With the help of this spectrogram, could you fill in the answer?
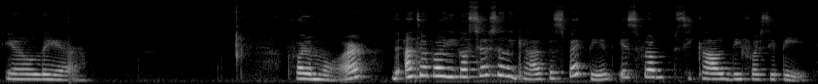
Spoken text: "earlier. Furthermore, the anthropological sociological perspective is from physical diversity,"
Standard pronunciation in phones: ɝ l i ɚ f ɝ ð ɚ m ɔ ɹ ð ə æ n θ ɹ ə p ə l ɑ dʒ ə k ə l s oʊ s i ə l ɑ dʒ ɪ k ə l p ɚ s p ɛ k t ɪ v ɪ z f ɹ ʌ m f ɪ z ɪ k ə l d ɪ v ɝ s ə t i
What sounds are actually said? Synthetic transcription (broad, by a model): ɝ l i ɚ f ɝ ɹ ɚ m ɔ ɹ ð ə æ n t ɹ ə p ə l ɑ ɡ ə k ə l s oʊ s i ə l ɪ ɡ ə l p ɚ s p ɛ k t ɪ v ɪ s f ɹ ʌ m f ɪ s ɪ k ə l d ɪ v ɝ s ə t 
